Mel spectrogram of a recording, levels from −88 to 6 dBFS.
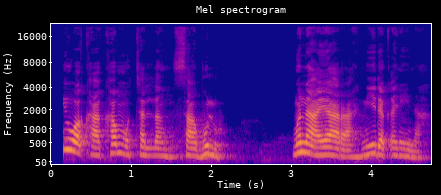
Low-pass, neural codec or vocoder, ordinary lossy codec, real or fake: none; none; none; real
